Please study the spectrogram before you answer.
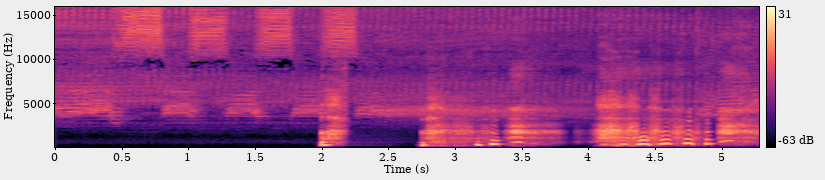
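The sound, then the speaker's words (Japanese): Summer cicadas chirp in a high, rapid pulsing drone at the start, then give way to a jumble of other brief sounds. “セミの声？夏？”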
